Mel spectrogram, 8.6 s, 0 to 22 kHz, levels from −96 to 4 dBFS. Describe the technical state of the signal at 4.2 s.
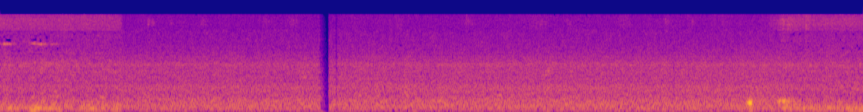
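A jitter buffer slow-down runs from 3.81 to 4.22 s, so 4.2 s falls at its tail end. Running short of reserve, the receiver repeated single pitch periods to stretch the audio by 50 ms, so the speech plays at about 89% speed with unchanged pitch and sounds drawn out.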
